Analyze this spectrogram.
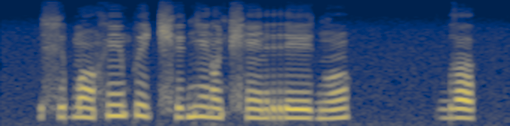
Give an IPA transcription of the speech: xɪɓɔ̃xẽːpɪː t͡ɕʰɪɡẽːɾɔ̃t͡ɕʰẽː reː ɡõ | ɡʌ

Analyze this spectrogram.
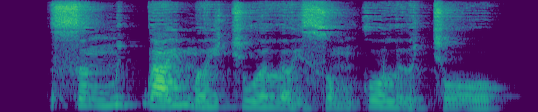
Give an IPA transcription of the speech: sə˧ŋmi˦˥k̚la˧˥j mə˧˥jcu˧ə̯lə˨˩j so˨˩˦mko˧lɨ˨˩˨ə̯ co˨˩

